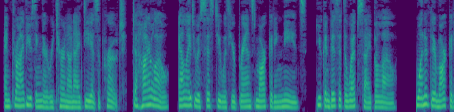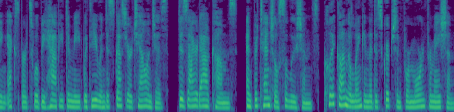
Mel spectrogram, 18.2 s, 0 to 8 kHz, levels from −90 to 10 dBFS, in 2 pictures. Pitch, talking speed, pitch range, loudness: 155 Hz, 185 wpm, 145-170 Hz, -24 LUFS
